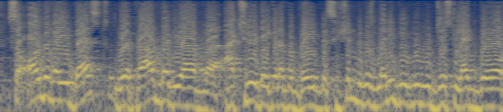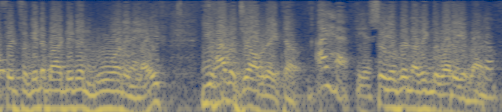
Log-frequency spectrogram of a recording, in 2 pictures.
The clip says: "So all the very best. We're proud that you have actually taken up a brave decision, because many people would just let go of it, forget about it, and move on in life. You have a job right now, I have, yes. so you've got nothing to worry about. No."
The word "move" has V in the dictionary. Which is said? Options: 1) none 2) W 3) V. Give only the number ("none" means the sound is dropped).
1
